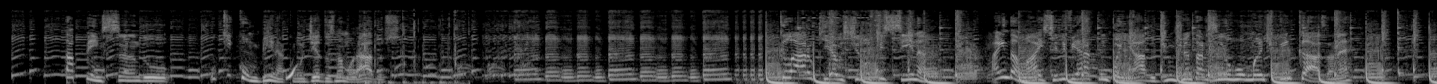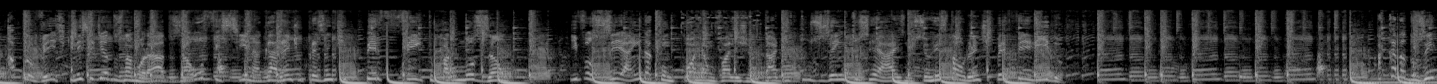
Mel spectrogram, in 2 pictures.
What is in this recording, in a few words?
portuguese brazilian promos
